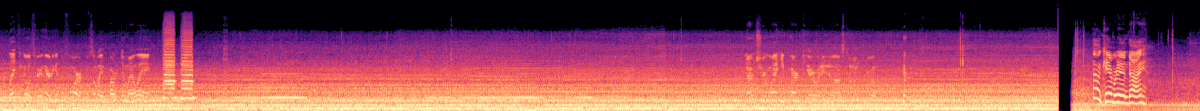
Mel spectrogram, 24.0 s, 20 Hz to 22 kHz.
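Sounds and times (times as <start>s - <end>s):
farm vehicle engine running: 0.0s - 24.0s
vehicle horn blast: 3.2s - 4.0s, 4.8s - 6.3s.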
